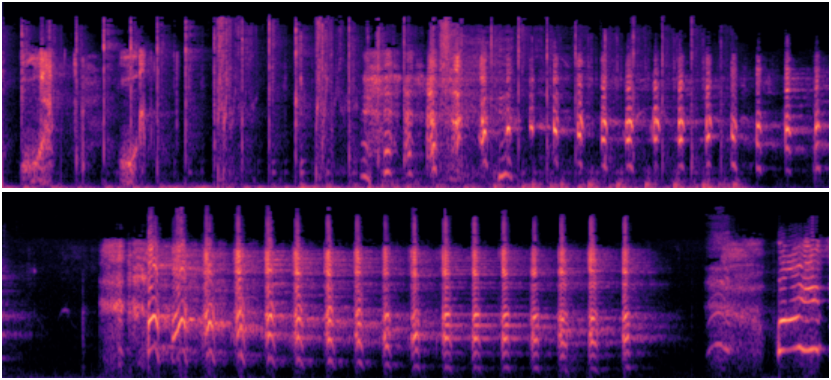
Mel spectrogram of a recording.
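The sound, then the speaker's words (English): Voices imitate chicken clucking in rapid, choppy bursts mixed with laughter, breaking off briefly midway before a second run of bright, squawky clucks and a final short cackle. “Like we're in a barnyard.”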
